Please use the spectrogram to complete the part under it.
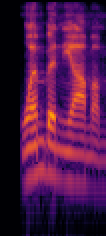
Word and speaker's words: Wembanyama: How do you say his last name? Wembaya? Wembaya is my understanding, yeah. Why did I think it was Wembanyama? Why did you let me pronounce it like that earlier? – Let me look up how it's spelled because now you got me. – Oh, this is this is great podcasting. – Wembanyama might be right actually. – Wembanyama. Okay, okay.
